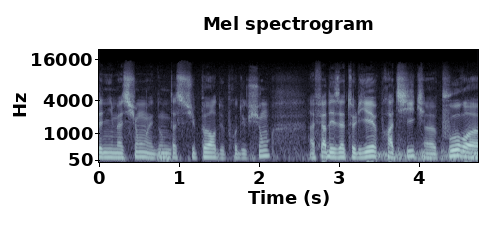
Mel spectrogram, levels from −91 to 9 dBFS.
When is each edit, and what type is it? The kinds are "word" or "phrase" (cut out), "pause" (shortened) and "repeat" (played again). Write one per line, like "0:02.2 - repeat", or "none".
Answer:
0:00.9 - word
0:01.5 - word
0:03.5 - word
